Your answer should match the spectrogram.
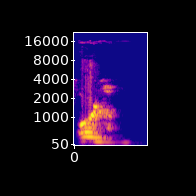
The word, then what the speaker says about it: Orono: I can always say the name wrong. Is that right? Orono. – Orono. – Orono. Orono. Yeah, you're like, don't say the second O because it's one of those weird Minnesota words.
